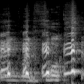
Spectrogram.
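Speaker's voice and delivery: loud laughter through the words; cracking up. Real, not acted. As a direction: barely get the title out for laughing. Cracking up at the title.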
